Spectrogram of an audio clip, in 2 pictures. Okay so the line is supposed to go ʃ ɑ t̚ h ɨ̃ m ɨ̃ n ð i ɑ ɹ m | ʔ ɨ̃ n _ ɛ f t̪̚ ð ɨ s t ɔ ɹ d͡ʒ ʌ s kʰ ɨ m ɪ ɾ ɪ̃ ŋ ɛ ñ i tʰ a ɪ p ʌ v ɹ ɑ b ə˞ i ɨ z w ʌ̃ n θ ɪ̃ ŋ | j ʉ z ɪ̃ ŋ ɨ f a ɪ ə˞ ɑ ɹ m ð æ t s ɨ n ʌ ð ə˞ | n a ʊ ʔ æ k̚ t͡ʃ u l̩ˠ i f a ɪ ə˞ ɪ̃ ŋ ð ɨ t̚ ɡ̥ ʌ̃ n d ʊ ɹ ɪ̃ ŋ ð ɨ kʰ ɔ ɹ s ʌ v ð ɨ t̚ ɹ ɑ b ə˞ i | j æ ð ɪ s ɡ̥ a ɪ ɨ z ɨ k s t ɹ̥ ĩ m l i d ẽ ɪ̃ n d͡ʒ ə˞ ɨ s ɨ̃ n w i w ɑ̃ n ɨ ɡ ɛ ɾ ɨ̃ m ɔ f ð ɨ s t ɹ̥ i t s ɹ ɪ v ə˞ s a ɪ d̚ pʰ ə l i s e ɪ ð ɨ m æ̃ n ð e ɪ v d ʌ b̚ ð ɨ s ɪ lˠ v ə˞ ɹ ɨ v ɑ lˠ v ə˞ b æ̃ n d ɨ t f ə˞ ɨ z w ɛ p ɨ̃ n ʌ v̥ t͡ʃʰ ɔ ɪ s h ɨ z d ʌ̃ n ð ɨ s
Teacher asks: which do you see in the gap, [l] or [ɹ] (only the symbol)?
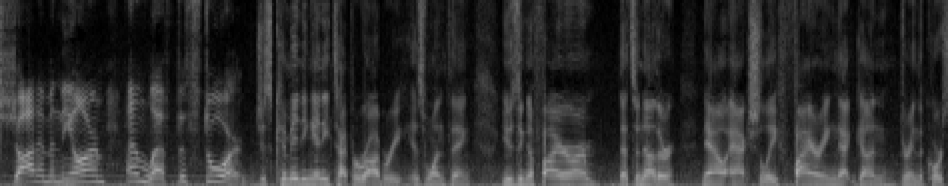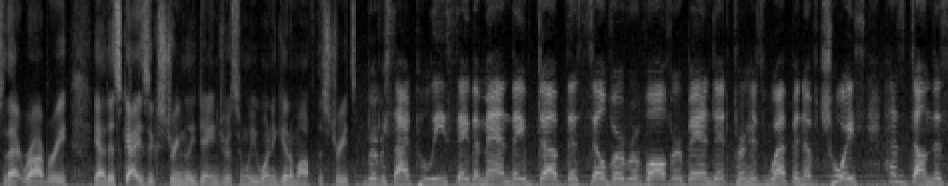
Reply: l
